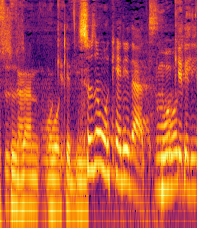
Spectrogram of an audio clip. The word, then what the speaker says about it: Nwokedi: Nwokedi N is silent, so I'll spell that out for you. Susan, typical S-U-S-A-N Nwokedi is N. Nwokedi.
